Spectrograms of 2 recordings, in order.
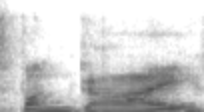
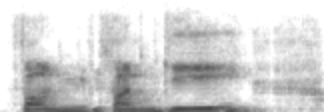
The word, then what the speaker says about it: fungi: Yes, and during the break, I looked up the U.S. pronunciation is fungi, like fungi, and then the British pronunciation is fungi.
